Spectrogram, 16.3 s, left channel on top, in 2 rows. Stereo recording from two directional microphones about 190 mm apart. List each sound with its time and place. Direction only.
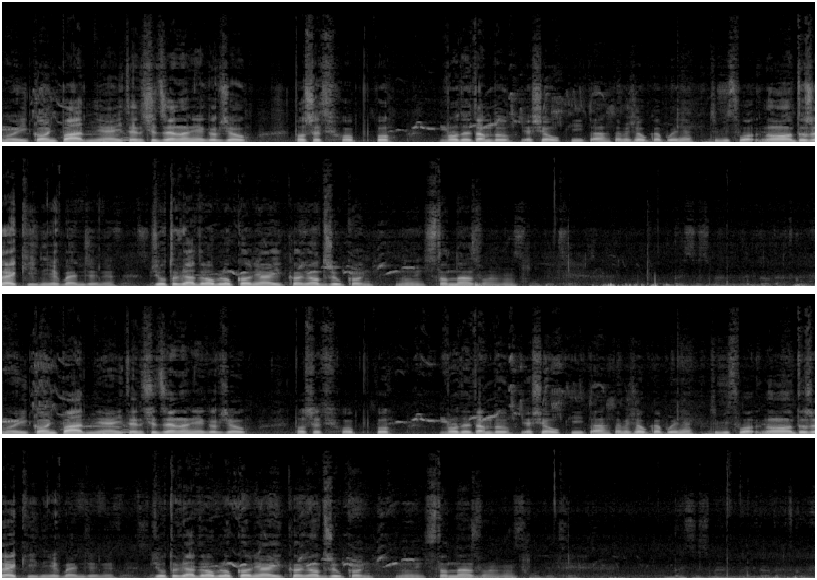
0.0 s speech: centre (ahead or behind); by 3.9 s 20° left (ahead or behind)
4.4 s speech: 10° left (ahead or behind)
